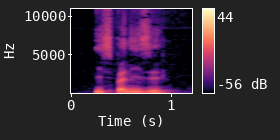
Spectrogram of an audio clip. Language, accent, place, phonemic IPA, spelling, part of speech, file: French, France, Lyon, /is.pa.ni.ze/, hispaniser, verb, LL-Q150 (fra)-hispaniser.wav
- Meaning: to Hispanicize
